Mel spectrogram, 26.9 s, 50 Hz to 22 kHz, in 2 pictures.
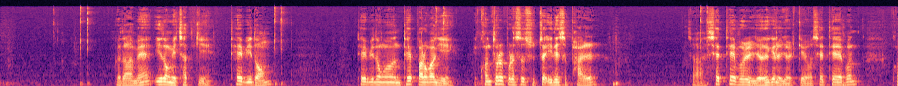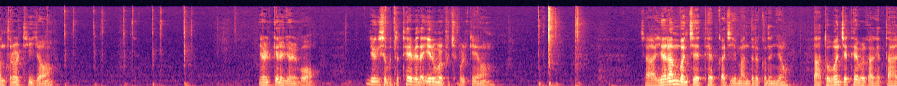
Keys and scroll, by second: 14.5 ctrl+t, 14.9 ctrl+t, 15.3 ctrl+t, 15.7 ctrl+t, 16.2 ctrl+t, 21.7 Return, 22.1 Return.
